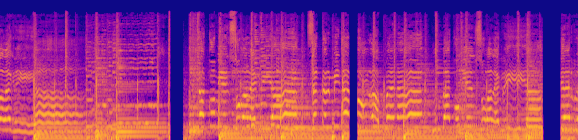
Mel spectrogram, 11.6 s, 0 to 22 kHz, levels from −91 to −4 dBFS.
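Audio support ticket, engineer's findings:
Short silent holes, sound fading out over about 20 ms, then returning: 3.39–3.68 s, 6.97–7.17 s, 10.84–11.24 s. Digital broadcast dropout. Receiver muting on lost or checksum-failed frames; gap lengths fit whole 32 ms frames. Audio sent during gaps unrecoverable.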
